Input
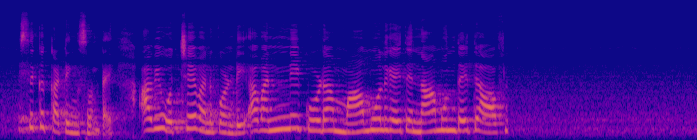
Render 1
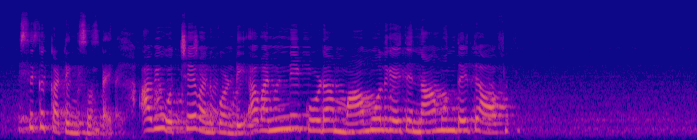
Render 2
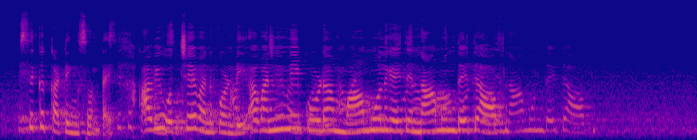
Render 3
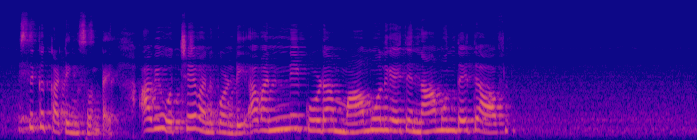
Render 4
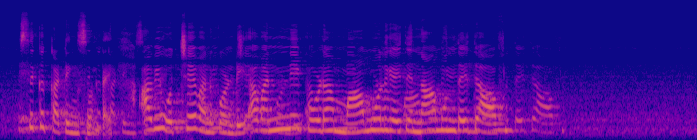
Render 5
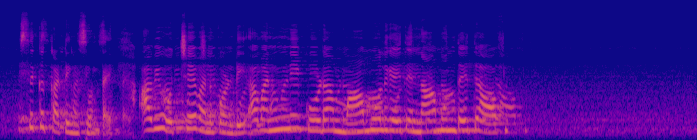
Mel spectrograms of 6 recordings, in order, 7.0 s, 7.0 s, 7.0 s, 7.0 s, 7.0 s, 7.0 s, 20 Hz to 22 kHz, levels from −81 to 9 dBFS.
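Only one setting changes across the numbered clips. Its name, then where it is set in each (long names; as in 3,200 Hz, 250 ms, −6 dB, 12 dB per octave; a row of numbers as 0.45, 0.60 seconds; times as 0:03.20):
single-tap delay, delay time: 123, 878, 77, 568, 197 milliseconds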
